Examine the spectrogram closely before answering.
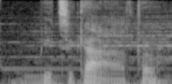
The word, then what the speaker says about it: pizzicato: Pizzicato. Notice the Italian pronunciation as I was abroad just recently.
